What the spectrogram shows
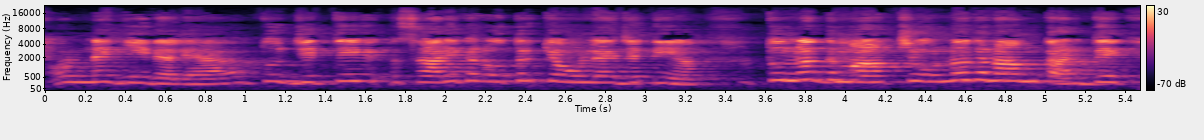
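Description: A woman's voice: high voice, expressive, fairly quick, a bit bright. An actress playing a caring young sister-in-law, coaxing and comforting a crying girl. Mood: soothing. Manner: soothing, coaxing. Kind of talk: web series drama acting. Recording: echoey room.

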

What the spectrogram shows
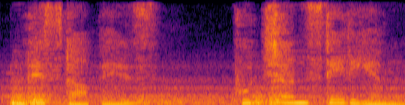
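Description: A woman reads out a subway stop in a recorded train station announcement. She speaks extremely slowly and deliberately in a formal, even tone of middle pitch. Heavy train noise rumbles beneath her.

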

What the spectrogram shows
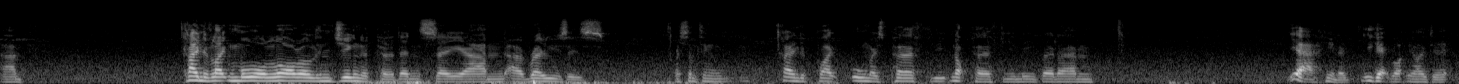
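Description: A man's voice: medium pitch, measured pace, long pauses, warm tone, dull audio, a little hiss or hum. A man hosting a casual how-to demonstration, talking hesitantly with many fillers and repeated words. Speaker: pipe tobacco hobbyist, channel host.

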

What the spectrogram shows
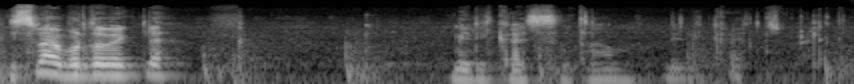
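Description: A man playing a game with friends, frantic, swearing, laughing and shouting to his teammates. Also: on the high side, very fast. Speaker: gamer. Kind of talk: casual gaming chat with friends. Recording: loud background noise.

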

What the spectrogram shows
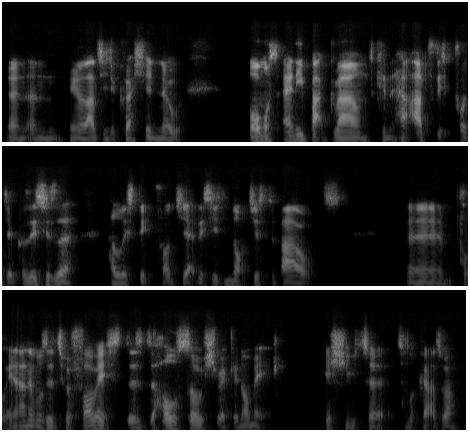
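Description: Low flat-voiced man, slightly hoarse. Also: highs cut off. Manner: halting, with frequent restarts and fillers. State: losing his voice a little. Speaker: scientist and event host answering questions. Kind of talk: online Q&A. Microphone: video call.

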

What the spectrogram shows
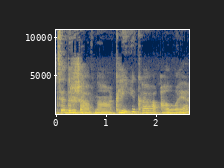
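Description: Chatty young mom vlogging, mellow soft voice, faint hiss behind. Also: female voice, medium pitch. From Ukraine. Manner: chatty and open, quick soft laughs. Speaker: vlogger, new mother. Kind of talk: casual personal vlog.

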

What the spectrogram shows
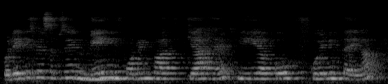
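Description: A woman's voice: high voice, level tone, a little fast, dark tone. A woman teaching a grammar lesson, explaining step by step and checking in with the class after nearly every point. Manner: explanatory, frequent "theek hai" check-ins. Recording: very echoey room, voice from a distance.

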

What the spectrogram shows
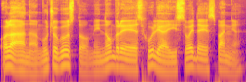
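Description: Repeating sentences aloud and laughing softly as he corrects himself, a Spanish-learning streamer gives casual commentary over a language app. He speaks at normal speed in a lowish, smooth voice without echo.

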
